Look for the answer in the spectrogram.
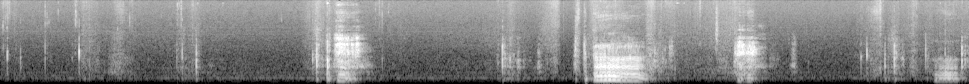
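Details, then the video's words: West Highland White Terrier at play indoors, keen to play yet keeping the ball; a few short growls separated by quiet stretches, the loudest burst in the middle, with light handling noises. "Westie wont play ball"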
